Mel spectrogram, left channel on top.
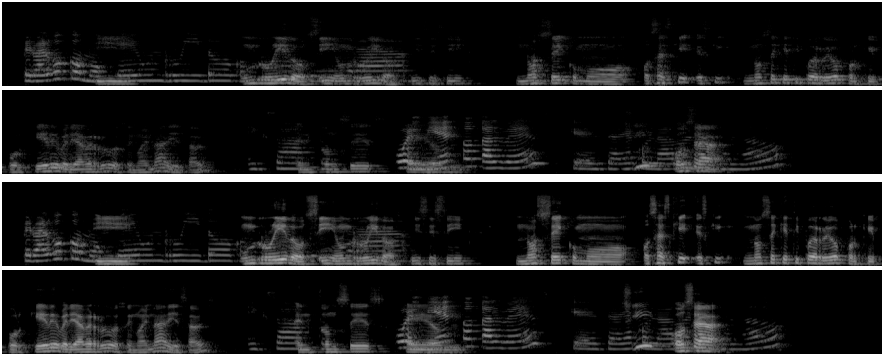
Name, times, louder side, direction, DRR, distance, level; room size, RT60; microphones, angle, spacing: voice 1, 0.2-4.1 5.2-5.8 11.2-12.2 12.7-14.2 14.5-16.6, equal, ahead, 3 dB, 0.8 m, -44 dB
voice 2, 0.9-1.3 2.4-4.6 5.1-10.9 11.7-12.6 12.8-13.4 15.1-16.1, right 5 dB, 60° right, 10 dB, 0.4 m, -36 dB
7.0 x 4.1 x 3.8 m, 0.39 s
head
